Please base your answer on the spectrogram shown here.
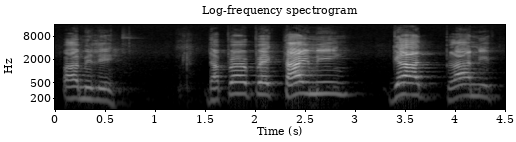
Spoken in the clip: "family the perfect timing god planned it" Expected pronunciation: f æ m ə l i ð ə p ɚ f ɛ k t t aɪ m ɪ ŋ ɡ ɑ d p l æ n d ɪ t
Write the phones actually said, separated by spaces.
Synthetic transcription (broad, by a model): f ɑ m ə l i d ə p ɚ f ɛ k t t aɪ m ɪ ŋ ɡ ɑ d p l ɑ n ɪ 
